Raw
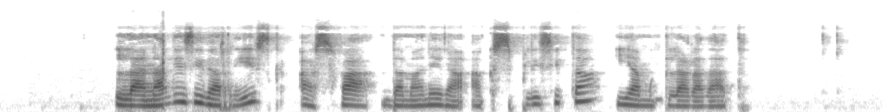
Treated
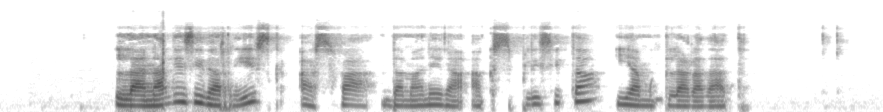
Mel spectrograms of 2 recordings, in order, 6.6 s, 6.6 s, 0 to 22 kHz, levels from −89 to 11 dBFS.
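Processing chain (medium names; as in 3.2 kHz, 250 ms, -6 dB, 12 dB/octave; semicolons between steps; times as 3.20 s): 2.20–4.28 s: compression 6:1, threshold -27 dBFS, peak gain reduction 8 dB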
